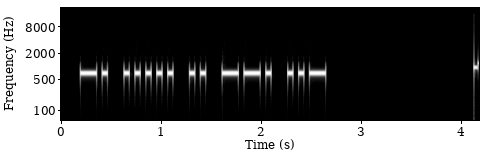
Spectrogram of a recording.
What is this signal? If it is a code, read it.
Morse code, heard as a keyed tone, about 22 wpm, 700 Hz. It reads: N5IGU
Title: USA Callsign DE Callsign - 5 Characters - 22wpm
